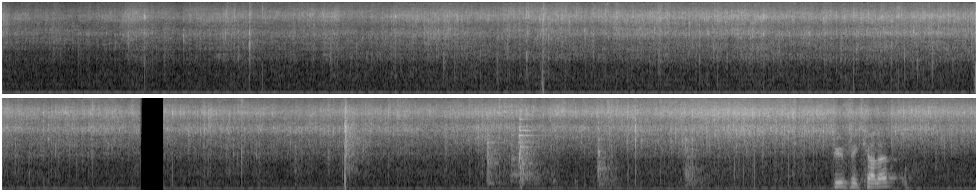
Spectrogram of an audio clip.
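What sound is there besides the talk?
langoustines sautéing in olive oil in a non-stick pan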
